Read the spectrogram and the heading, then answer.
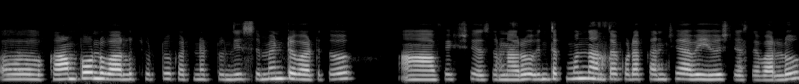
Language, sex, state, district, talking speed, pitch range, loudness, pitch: Telugu, female, Andhra Pradesh, Chittoor, 135 wpm, 230-250 Hz, -18 LUFS, 235 Hz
